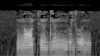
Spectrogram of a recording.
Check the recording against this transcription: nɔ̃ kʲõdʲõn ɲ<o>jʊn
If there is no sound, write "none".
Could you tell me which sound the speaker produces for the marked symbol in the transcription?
o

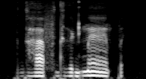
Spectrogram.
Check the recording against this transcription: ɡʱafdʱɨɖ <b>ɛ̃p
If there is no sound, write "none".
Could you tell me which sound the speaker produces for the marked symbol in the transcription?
m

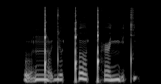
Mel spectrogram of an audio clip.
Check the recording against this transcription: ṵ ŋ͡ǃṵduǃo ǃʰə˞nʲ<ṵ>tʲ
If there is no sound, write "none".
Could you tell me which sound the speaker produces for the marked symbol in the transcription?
ṵ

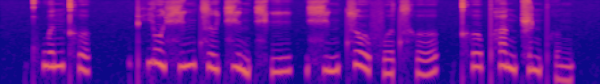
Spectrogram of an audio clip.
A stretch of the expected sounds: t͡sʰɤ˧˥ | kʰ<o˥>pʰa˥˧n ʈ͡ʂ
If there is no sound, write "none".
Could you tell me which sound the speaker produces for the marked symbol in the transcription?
ɤ˥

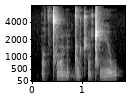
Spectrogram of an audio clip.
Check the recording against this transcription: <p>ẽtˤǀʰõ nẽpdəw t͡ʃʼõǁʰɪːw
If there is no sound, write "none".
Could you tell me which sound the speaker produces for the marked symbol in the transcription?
p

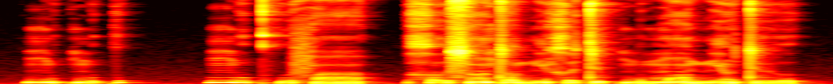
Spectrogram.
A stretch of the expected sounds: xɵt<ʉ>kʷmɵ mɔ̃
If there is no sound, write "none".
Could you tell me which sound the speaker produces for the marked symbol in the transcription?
ʉ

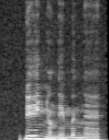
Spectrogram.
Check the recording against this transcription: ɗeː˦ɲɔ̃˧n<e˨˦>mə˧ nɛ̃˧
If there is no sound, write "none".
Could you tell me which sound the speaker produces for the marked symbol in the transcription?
e˧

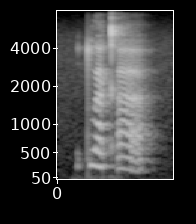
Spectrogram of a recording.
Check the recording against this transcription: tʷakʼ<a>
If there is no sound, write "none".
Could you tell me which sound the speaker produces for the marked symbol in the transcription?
a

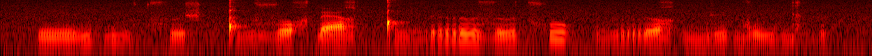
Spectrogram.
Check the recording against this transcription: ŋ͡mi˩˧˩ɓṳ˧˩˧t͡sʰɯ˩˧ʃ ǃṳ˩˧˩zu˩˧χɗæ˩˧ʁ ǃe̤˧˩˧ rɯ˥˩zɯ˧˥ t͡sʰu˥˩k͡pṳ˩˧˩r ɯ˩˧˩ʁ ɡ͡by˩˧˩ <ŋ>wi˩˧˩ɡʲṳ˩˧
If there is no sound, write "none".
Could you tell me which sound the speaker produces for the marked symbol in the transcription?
ɡ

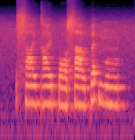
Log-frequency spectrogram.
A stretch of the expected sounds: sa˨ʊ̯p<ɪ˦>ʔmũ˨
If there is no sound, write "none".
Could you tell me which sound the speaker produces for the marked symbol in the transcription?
ɛ˦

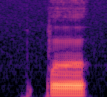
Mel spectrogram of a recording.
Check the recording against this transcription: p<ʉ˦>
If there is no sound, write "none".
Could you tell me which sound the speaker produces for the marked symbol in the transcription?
ʊ˦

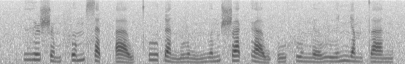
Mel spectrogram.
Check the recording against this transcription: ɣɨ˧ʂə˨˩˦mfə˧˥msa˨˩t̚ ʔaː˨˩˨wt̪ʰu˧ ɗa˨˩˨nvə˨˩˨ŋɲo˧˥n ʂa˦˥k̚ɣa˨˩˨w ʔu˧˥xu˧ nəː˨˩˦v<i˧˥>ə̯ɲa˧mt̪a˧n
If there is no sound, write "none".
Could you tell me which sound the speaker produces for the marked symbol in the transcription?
ɨ˧˥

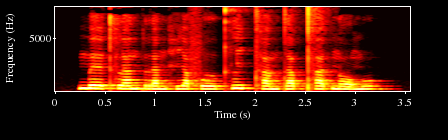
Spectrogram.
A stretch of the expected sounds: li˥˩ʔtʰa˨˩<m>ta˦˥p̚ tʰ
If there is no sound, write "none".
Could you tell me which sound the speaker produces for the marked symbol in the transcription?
m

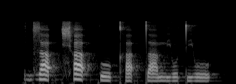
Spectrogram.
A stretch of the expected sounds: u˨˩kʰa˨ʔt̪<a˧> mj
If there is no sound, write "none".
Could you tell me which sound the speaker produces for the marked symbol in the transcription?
a˧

